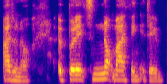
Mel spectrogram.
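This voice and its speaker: A middle-aged woman with a deep voice hosts a live stream as a positivity coach, speaking at a normal speed. Her casual talk is chatty and wanders off on tangents, with frequent laughter.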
